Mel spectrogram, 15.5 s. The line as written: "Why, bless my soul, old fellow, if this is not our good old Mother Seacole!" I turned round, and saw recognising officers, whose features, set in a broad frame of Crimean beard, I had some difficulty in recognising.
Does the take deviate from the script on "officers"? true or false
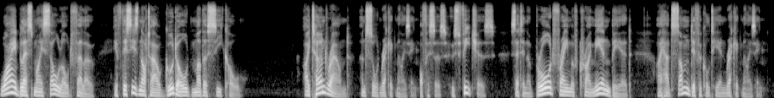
false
